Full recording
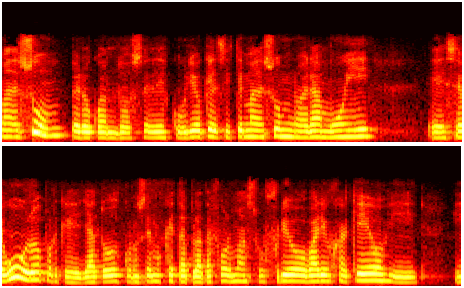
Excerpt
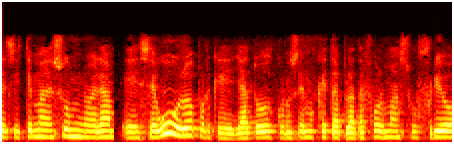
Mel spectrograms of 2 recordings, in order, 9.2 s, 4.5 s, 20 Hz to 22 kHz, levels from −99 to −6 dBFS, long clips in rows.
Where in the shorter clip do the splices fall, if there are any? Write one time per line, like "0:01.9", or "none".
0:01.1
